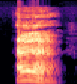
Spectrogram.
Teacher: হলকের শুরু থেকে হামজা হরফের উচ্চারণ হবে শক্ত করে পড়তে হবে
